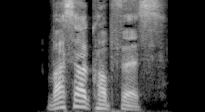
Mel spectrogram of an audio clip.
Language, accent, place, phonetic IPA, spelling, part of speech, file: German, Germany, Berlin, [ˈvasɐˌkɔp͡fəs], Wasserkopfes, noun, De-Wasserkopfes.ogg
- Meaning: genitive of Wasserkopf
